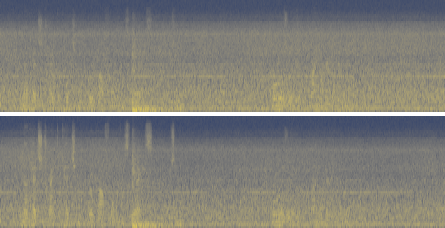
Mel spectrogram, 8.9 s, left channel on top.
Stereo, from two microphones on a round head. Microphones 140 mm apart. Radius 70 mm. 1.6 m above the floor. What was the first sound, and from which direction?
A man speaking, 55° right (ahead or behind).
